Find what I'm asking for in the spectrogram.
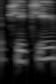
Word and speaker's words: Kiki: But my nickname is also Kiki, but K I K I.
